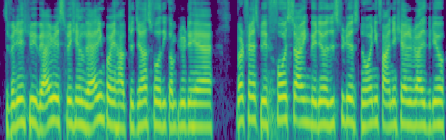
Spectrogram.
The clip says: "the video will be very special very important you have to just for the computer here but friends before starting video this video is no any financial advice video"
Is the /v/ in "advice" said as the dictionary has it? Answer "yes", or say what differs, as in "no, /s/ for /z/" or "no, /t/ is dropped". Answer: no, /v/ is dropped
